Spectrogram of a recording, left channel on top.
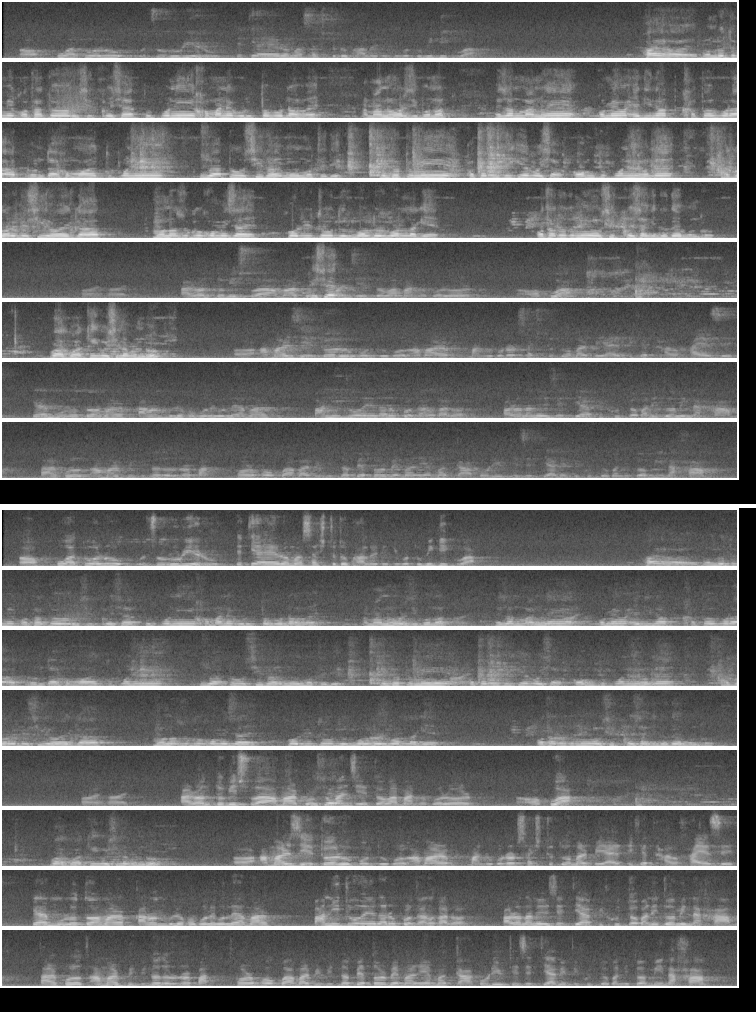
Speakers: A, on the right (about 85°); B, on the left (about 45°).
A: অ' শুৱাটো আৰু জৰুৰী আৰু তেতিয়াহে আৰু আমাৰ স্বাস্থ্যটো ভাল হৈ থাকিব। তুমি কি কোৱা?
B: হয় হয় বন্ধু তুমি কথাটো উচিত কৈছা টোপনি সমানে গুৰুত্বপূৰ্ণ হয়। মানুহৰ জীৱনত,
A: হয়
B: এজন মানুহে
A: হয়
B: কমেও এদিনত সাতৰ পৰা আঠ ঘণ্টা সময় টোপনি যোৱাটো উচিত হয় মোৰ মতেদি। কিন্তু তুমি
A: হয়
B: কথাটো ঠিকে কৈছা কম টোপ টোপনি হ'লে ভাগৰ বেছি হয় গাত, মনোযোগো কমি যায়। শৰীৰটো দুৰ্বল
A: হয়
B: দুৰ্বল লাগে। কথাটো
A: হয়
B: তুমি উচিত কৈছা কিন্তু দেই বন্ধু।
A: হয় হয়, কাৰণ তুমি আমাৰ
B: পিছে
A: বৰ্তমান যিহেতু আমাৰ মানুহবোৰৰ অ' কোৱা।
B: কোৱা কোৱা কি কৈছিলা বন্ধু?
A: অ' আমাৰ যি <unintelligible> আৰু বন্ধুবোৰ আমাৰ মানুহবোৰৰ স্বাস্থ্যতো আমাৰ বেয়াৰ দিশে ঢাল খাই আছে। ইয়াৰ মূলত আমাৰ কাৰণ বুলি ক'বলৈ গ'লে আমাৰ পানীটো এই আৰু প্ৰধান কাৰণ, কাৰণ আমি যেতিয়া বিশুদ্ধ পানীটো আমি নাখাম তাৰ ফলত আমাৰ বিভিন্নধৰণৰ পাথৰ হওঁক বা আমাৰ বিভিন্ন পেট পতৰ বেমাৰাৰে আমাক গা কৰি উঠে যেতিয়া আমি বিশুদ্ধ পানীটো আমি নাখাম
